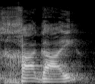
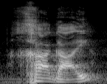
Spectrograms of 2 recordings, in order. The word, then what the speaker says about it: חגי: The next book, which some people pronounce as Zephaniah, is actually Tzefania in Hebrew, Tzefania. Haggai is Chagai, Chagai.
